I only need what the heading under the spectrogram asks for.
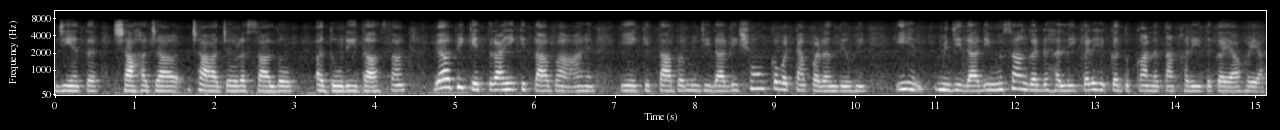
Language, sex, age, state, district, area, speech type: Sindhi, female, 30-45, Maharashtra, Thane, urban, spontaneous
